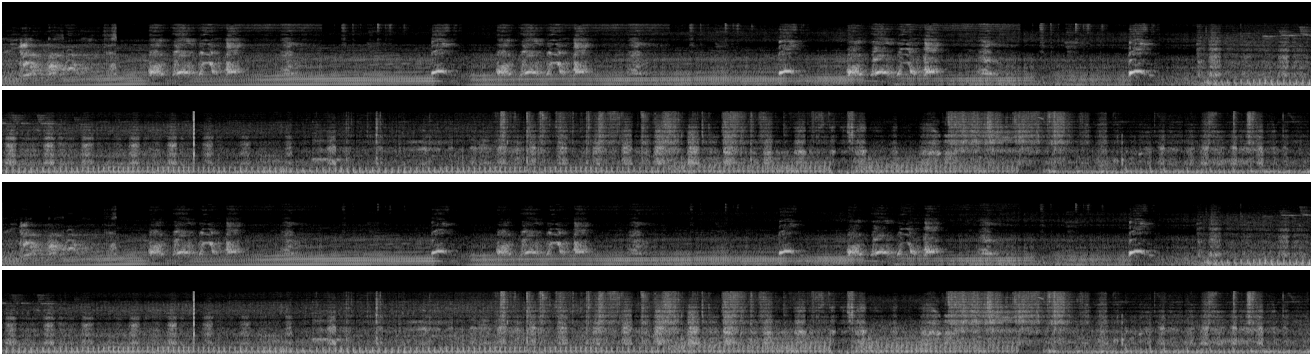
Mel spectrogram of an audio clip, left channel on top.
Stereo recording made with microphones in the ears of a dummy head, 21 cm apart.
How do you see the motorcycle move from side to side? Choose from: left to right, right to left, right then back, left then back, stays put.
left to right.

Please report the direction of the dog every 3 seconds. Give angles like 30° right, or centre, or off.
80° left, 80° left, 70° left, 60° left, 30° left, centre, 10° right, 10° right, 10° right.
